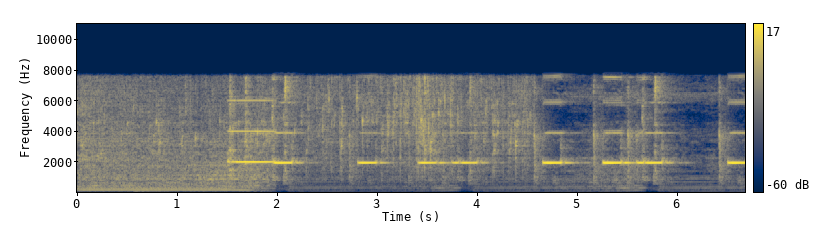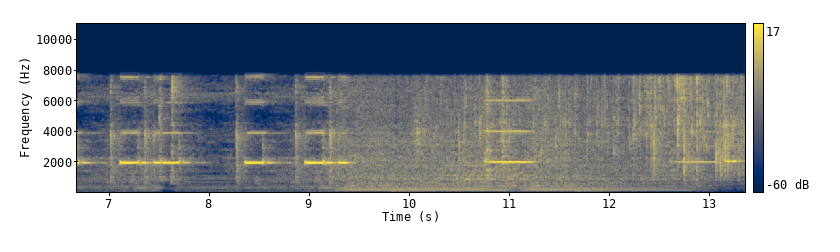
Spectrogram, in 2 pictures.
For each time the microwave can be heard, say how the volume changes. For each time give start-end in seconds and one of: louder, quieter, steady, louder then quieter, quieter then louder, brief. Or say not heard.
0.0-13.3 steady.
